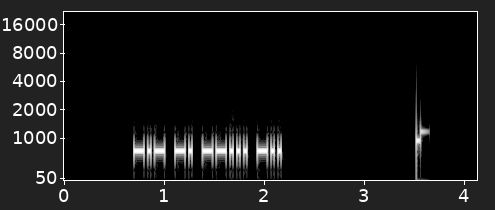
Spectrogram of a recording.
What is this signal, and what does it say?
Morse code, heard as a keyed tone, about 34 wpm, 700 Hz. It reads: KN7D
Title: K1USN SST QSO Practice - 35wpm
